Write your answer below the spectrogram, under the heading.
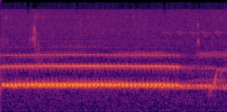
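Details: Banded rubber frog (Phrynomantis bifasciatus) at Erindi Game Reserve, Namibia, two weeks into an unusually rainy wet season, gives a steady, rapidly pulsed trill of about two to three seconds, its mating call to attract a mate.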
